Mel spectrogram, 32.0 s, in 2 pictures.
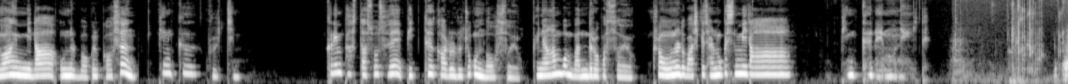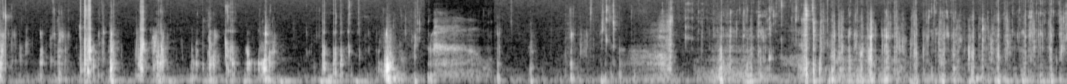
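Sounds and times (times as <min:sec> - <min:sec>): person sipping drink: 0:14.2 - 0:32.0
chewing: 0:14.8 - 0:22.6, 0:23.3 - 0:32.0
mouth clicks and smacks: 0:14.8 - 0:22.6, 0:23.3 - 0:32.0.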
